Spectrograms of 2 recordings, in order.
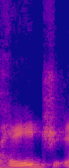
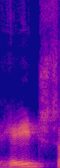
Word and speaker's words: Hage: Hage, often mispronounced as Hag, but ran into his mother recently and she pronounced it Hage. So we're going to go with Hage.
